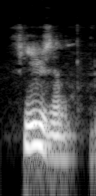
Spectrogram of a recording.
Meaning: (noun) 1. A bearing of a rhomboidal figure, originally representing a spindle in shape, longer than a heraldic lozenge 2. A light flintlock musket or firelock; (adjective) Obsolete spelling of fusile
- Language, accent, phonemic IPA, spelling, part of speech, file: English, Southern England, /ˈfjuːzɪl/, fusil, noun / adjective, LL-Q1860 (eng)-fusil.wav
